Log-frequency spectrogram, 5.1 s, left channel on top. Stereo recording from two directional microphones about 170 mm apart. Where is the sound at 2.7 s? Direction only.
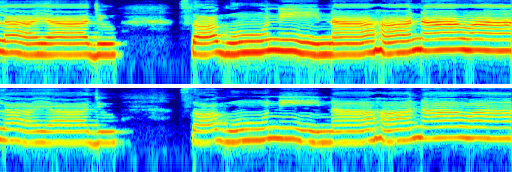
40° left (ahead or behind).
